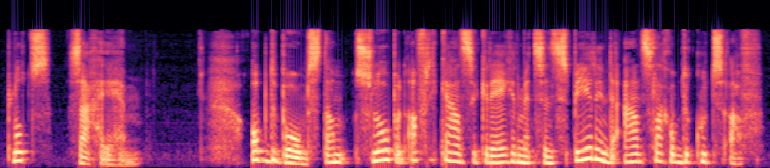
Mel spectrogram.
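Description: A man narrating an adventure novel as an audiobook in a calm, steady reading. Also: fairly high pitch, measured pace, creaky, husky. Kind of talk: scripted narration.

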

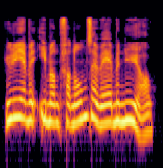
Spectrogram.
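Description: A man reading aloud, voicing a calm, coldly menacing German officer who leads a patrol. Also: sits high, fast talker, dry recording, studio quality, voice pushed up. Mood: cold commanding.

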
